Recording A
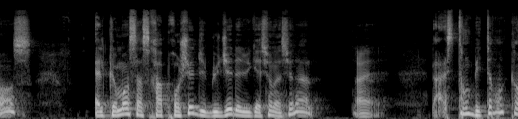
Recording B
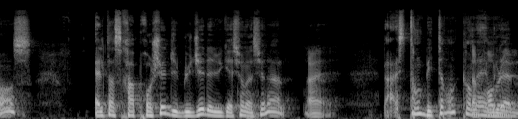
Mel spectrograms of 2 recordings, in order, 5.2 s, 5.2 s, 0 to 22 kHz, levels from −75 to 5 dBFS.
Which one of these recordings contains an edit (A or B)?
B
